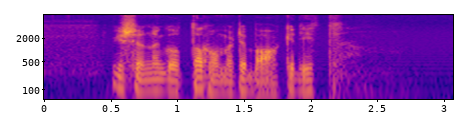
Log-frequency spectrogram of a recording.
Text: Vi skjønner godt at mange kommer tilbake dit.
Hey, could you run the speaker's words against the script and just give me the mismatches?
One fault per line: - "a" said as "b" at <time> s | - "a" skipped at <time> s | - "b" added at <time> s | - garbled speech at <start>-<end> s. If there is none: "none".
- "at mange" skipped at 1.1 s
